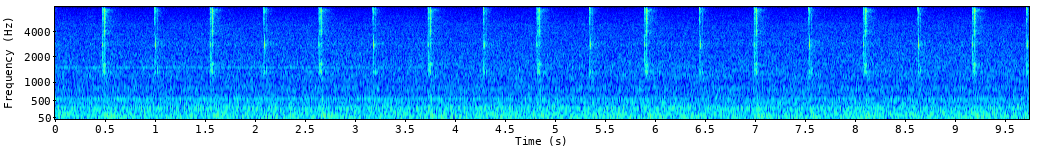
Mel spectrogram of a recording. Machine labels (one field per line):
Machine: valve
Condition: normal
